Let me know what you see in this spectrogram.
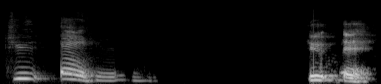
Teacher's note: la S y la T no se pronuncian. Claro, no se pronuncian, pero te hacen abrir la E fonéticamente.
